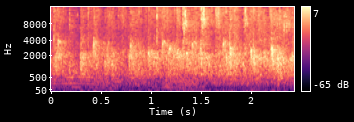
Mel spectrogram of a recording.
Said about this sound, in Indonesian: Masalah tepuk tangan ini saya teringat satu kisah.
